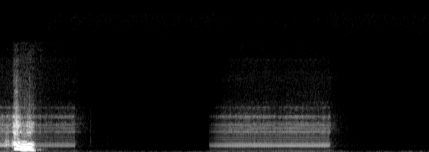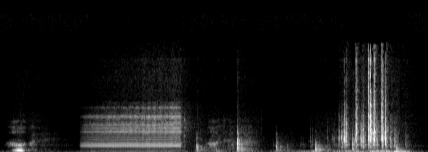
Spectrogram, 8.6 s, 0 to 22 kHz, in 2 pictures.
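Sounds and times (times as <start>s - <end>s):
door buzzer buzzing: 0.0s - 0.9s, 2.1s - 3.6s, 5.1s - 8.5s
clattering movement: 6.1s - 8.5s.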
